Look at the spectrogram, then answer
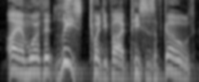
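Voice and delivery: high, loud indignation; outraged, emphatic protest; angry complaint. A narrator's reading. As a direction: complain loudly with wounded royal pride. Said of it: "he complained angrily".

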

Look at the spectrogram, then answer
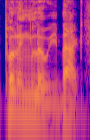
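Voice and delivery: plain reading voice

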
